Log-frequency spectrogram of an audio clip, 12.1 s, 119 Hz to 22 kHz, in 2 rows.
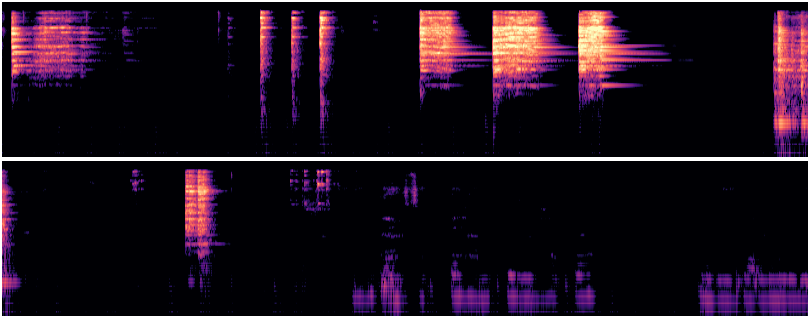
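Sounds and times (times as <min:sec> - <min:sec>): metal spoon scraping steel griddle: 0:00.0 - 0:01.0, 0:03.2 - 0:04.8, 0:07.4 - 0:07.8.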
